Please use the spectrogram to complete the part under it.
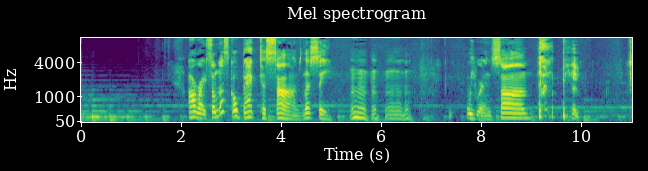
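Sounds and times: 
speech: 2.2 - 6.0, 7.8 - 10.2
person coughing: 9.1 - 10.1.

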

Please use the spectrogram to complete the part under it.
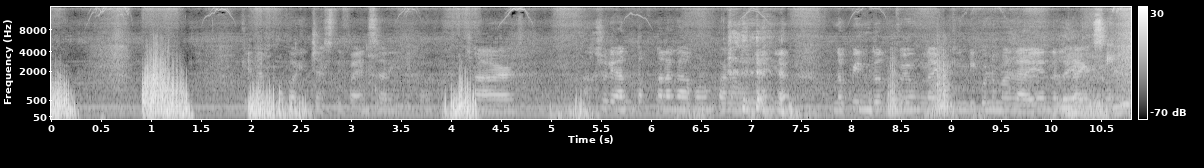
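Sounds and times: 
electric fan running: 0.0 - 10.7
speech: 3.2 - 4.8, 5.4 - 10.7
person laughing: 6.7 - 7.5.

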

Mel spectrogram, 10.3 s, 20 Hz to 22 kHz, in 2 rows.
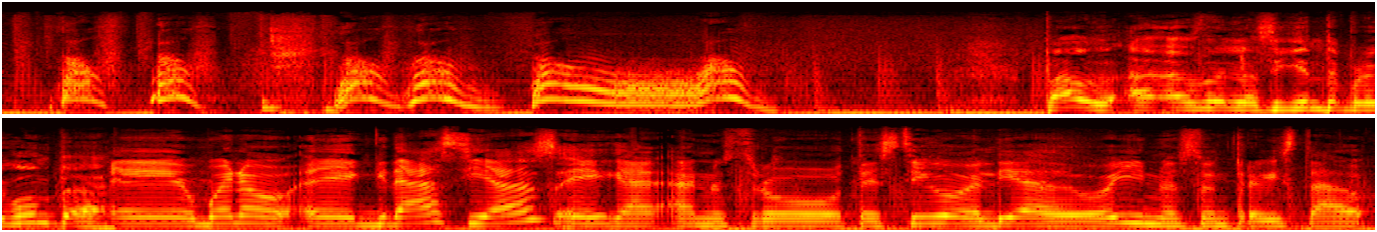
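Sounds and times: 
dog barking: 0.2 - 3.0
speech: 3.9 - 10.2.

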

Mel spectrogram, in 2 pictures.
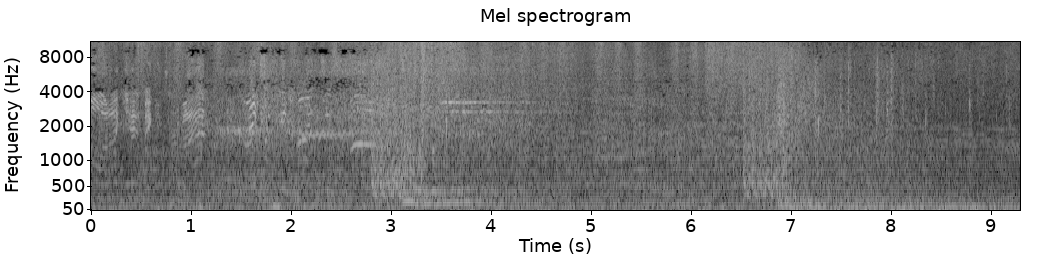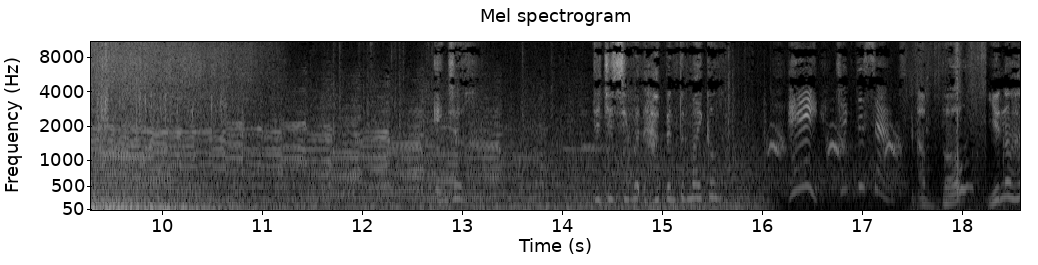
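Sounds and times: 
roar of debris and hiss: 0.0 - 11.8
pressure tanks exploding: 2.8 - 10.7.

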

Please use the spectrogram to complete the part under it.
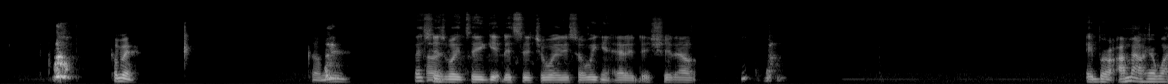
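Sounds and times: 
dog barking: 0.5 - 0.8
speech: 1.1 - 1.5, 3.1 - 3.6, 4.2 - 7.8, 10.9 - 11.6.

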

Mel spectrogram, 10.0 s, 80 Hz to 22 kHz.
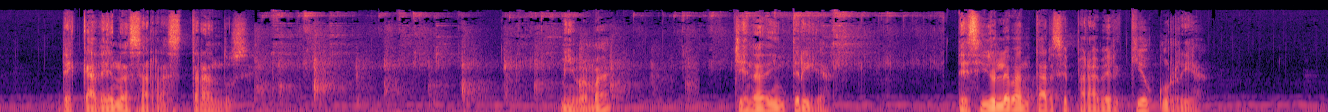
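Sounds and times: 
low hum: 0.0 - 9.9
speech: 0.5 - 2.3, 4.2 - 4.7, 5.5 - 6.4, 7.2 - 9.1
horse hooves clip-clopping on a hard surface: 1.9 - 7.1.

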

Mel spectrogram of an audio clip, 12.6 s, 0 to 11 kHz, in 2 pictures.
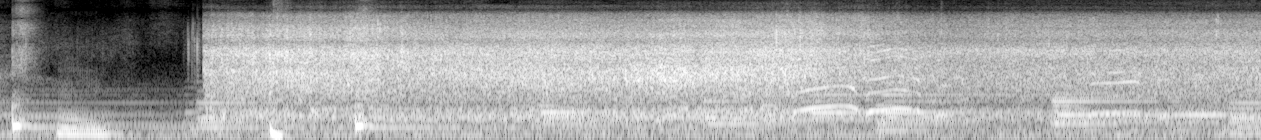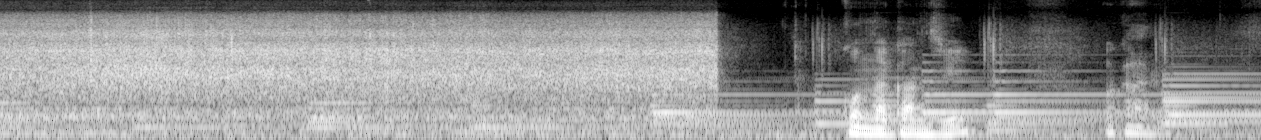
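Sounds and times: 
ocean surf washing against a rocky shore: 1.0 - 9.9
speech: 10.6 - 12.2.

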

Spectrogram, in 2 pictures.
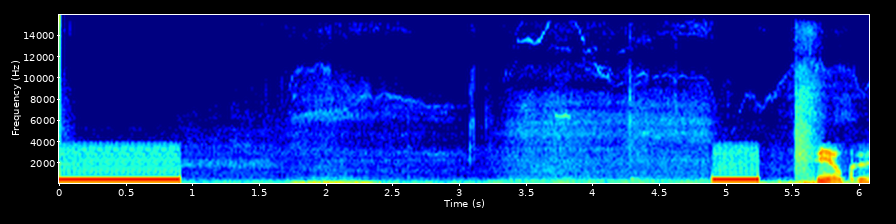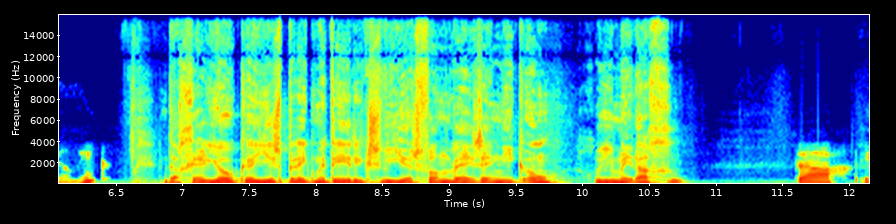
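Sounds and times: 
telephone ringback tone in the Netherlands: 0.0 - 0.9
speech: 5.7 - 10.8, 11.6 - 12.1.

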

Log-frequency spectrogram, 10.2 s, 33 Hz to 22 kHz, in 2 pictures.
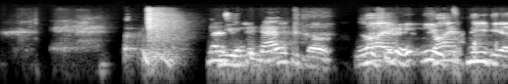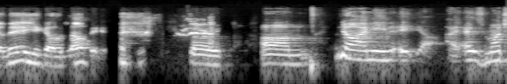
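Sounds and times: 
person sneezing: 1.3 - 2.0
speech: 1.4 - 10.1.

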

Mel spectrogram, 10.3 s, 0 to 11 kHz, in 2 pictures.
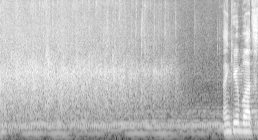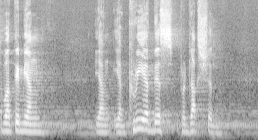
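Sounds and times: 
large crowd applauding: 0.0 - 3.7
speech: 4.4 - 6.2, 7.1 - 9.7.

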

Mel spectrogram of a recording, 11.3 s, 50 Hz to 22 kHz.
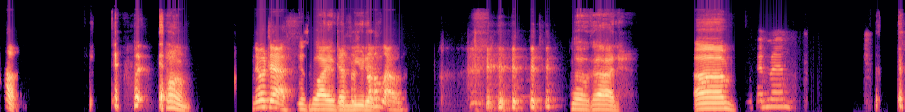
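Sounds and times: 
speech: 0.1 - 0.3, 2.1 - 2.4, 3.2 - 5.1, 5.8 - 7.9, 8.7 - 10.0
fairly loud coughing fit: 1.7 - 2.4, 11.0 - 11.2
laughter: 5.9 - 7.1.

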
